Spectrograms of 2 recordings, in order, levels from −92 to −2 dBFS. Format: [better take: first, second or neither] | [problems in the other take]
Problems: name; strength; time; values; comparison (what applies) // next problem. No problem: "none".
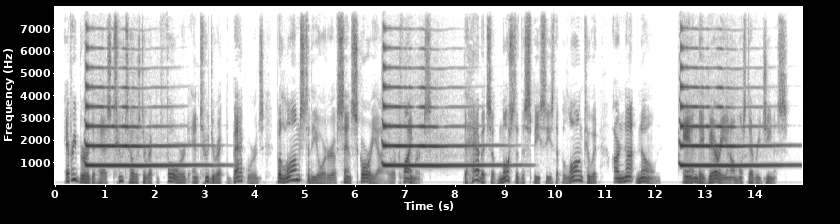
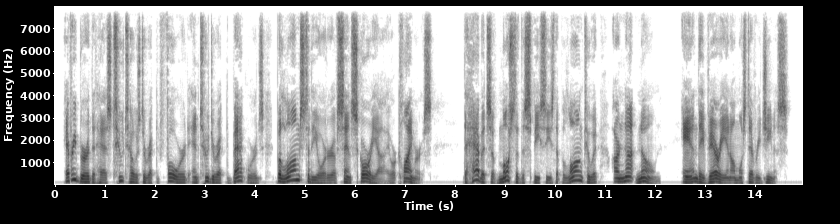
second | background sound (Trumpet); 5 dB above the speech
